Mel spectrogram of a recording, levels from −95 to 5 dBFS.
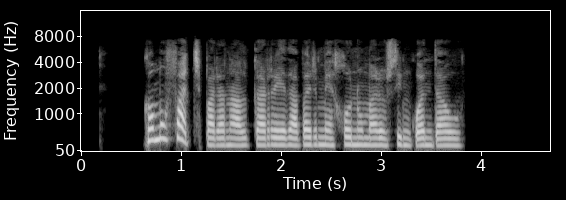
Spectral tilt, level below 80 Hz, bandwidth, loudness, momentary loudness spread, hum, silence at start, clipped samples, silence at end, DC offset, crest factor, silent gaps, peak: -7 dB/octave; -64 dBFS; 7.6 kHz; -18 LUFS; 4 LU; none; 0.65 s; under 0.1%; 0.9 s; under 0.1%; 18 dB; none; -2 dBFS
